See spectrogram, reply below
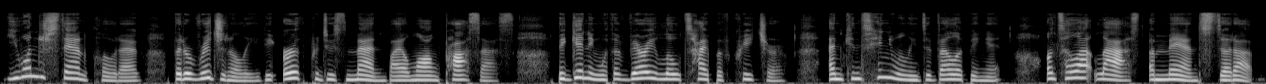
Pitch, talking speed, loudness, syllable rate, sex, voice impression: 225 Hz, 150 wpm, -18 LUFS, 5.1 syllables/s, female, feminine, adult-like, clear, slightly sincere, slightly sharp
